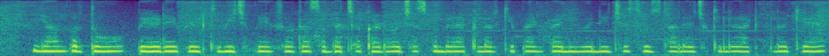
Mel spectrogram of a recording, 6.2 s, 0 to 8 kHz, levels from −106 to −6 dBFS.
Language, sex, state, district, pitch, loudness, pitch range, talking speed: Hindi, female, Himachal Pradesh, Shimla, 250 Hz, -18 LUFS, 250-255 Hz, 320 wpm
